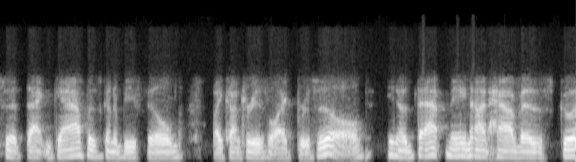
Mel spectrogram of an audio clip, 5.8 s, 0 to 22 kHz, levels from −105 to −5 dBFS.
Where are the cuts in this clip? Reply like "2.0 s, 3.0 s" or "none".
3.8 s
